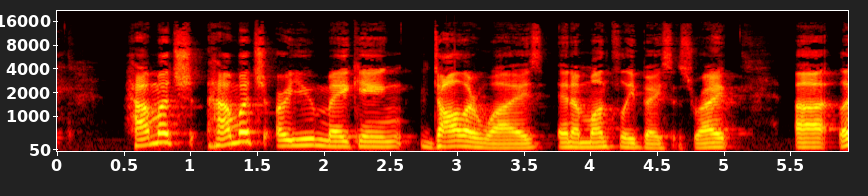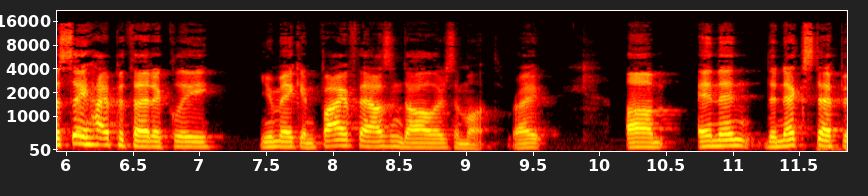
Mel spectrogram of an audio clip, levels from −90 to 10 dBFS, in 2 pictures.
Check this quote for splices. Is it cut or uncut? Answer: uncut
